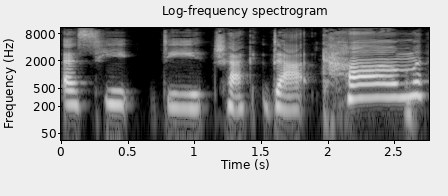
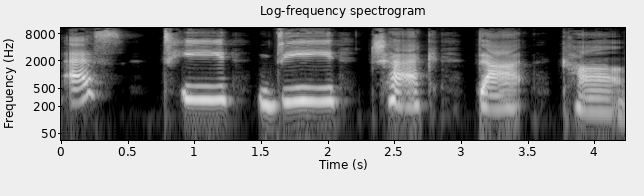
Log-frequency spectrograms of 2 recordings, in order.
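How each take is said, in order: First: The phrase is said quickly. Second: The phrase is said slowly. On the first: The speaker calls it wrong. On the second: The speaker calls it right.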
